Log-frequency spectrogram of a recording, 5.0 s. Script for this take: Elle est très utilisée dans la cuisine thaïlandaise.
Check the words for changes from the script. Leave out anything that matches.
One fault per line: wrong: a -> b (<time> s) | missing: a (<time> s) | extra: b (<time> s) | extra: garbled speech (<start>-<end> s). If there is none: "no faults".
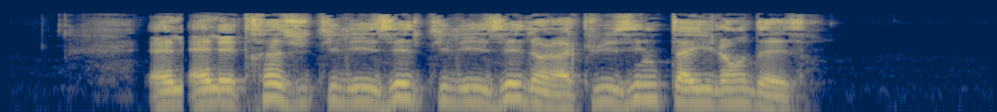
extra: elle (0.9 s)
extra: utilisée (2.0 s)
